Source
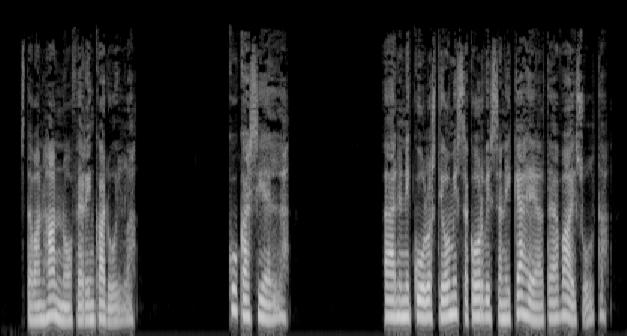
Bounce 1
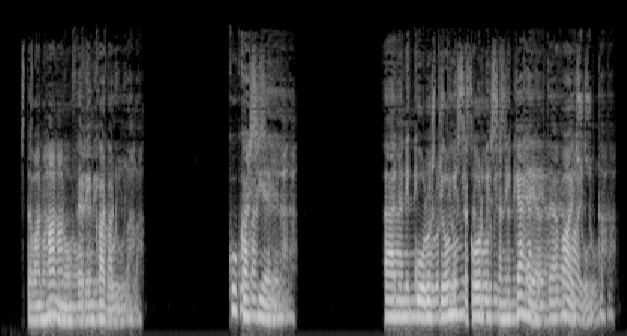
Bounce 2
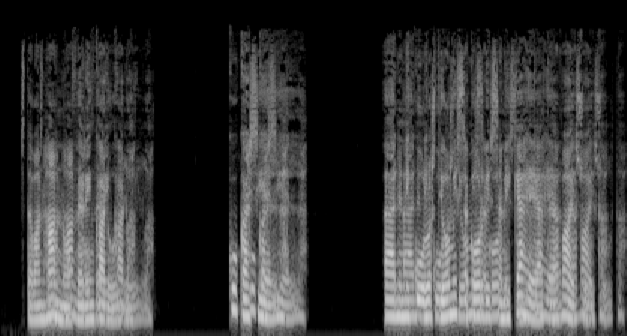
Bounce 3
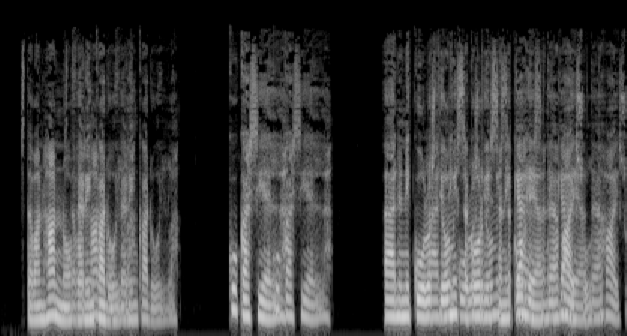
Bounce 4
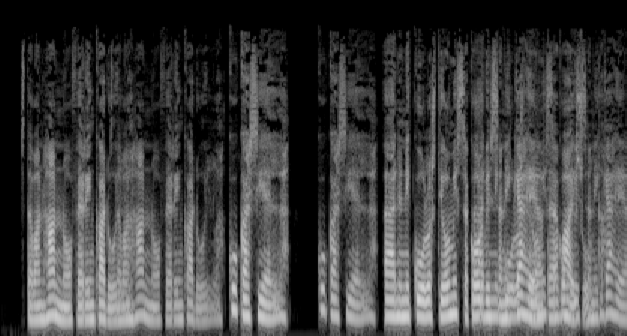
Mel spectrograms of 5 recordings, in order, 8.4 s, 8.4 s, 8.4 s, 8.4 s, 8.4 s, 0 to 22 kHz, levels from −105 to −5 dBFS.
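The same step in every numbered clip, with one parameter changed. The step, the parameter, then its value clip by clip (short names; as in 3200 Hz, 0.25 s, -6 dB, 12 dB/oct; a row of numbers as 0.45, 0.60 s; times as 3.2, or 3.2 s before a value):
echo, time: 0.111, 0.247, 0.577, 1.182 s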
